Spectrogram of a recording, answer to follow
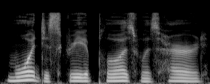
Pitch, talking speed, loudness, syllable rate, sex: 155 Hz, 140 wpm, -19 LUFS, 4.1 syllables/s, female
